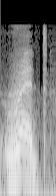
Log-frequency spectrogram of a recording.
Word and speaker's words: read: read read oh sorry read here in the past by the way it's pronounced like red read the present have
